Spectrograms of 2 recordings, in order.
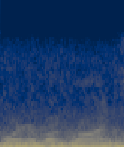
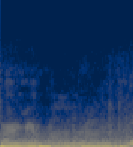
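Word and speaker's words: Wernher von Braun: His name is Werner von Braun. Werner von Braun is German. You don't pronounce the W. Von Braun. Werner von Braun.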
